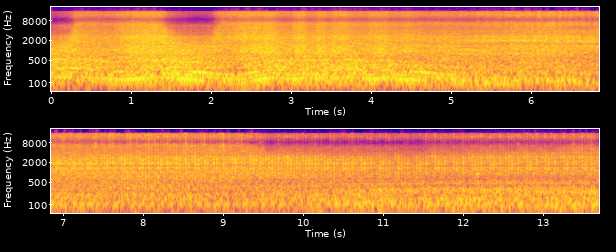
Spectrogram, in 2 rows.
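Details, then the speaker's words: Hino 500 FM truck, 6-cylinder diesel, after fixing oil leaking from the dipstick side and topping up low oil: steady even idle with regular low throb, no huffing or knocks; no blow-by, normal healthy idle. "तो देख सकते हैं blow इसमें बिल्कुल नहीं है, बिल्कुल clear है, देख सकते हैं आप।"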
